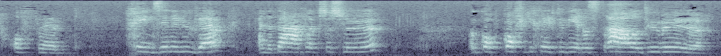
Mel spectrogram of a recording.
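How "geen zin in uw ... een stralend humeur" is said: louder, hammed-up ad announcer rhyme; mock advertising slogan. Parodying coffee ads to her colleague, louder mock pitch. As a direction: sell the coffee like a cheesy commercial. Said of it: "die reclameteksten maken".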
